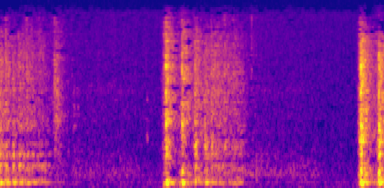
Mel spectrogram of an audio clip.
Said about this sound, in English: The sound of dice rolling can be heard in the background.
